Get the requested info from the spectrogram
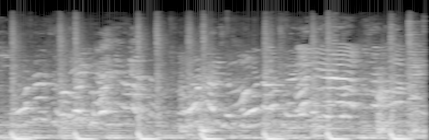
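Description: Music with a steady bass beat, about one and a half beats a second, with children's voices calling and playing over it.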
